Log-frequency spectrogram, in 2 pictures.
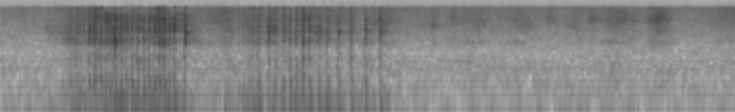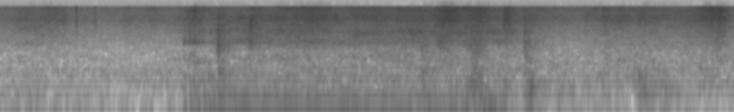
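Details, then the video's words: Sleeping golden retriever snoring softly in a quiet room. Two low, rumbling snores come close together at the start, then a long pause. A longer, steadier snore begins about seven seconds in. "Snoring Dog"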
